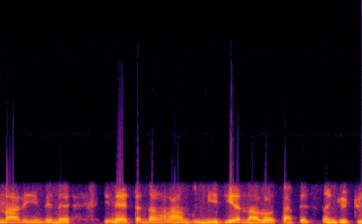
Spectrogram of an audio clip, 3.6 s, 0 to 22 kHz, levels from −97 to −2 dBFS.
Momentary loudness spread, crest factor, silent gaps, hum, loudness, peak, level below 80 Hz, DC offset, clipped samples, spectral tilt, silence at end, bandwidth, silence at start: 5 LU; 16 dB; none; none; -21 LUFS; -6 dBFS; -60 dBFS; under 0.1%; under 0.1%; -8 dB/octave; 0 s; 6 kHz; 0 s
